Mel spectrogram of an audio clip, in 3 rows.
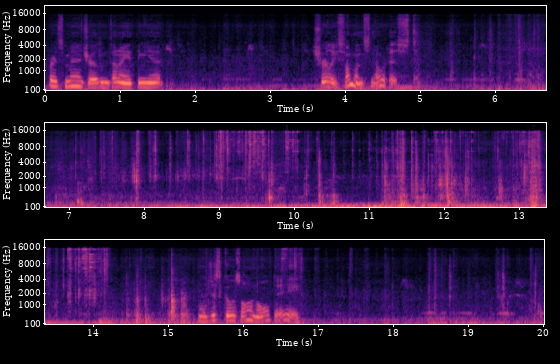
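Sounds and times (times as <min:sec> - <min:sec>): small clicks and rattles: 0:05.7 - 0:20.0.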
